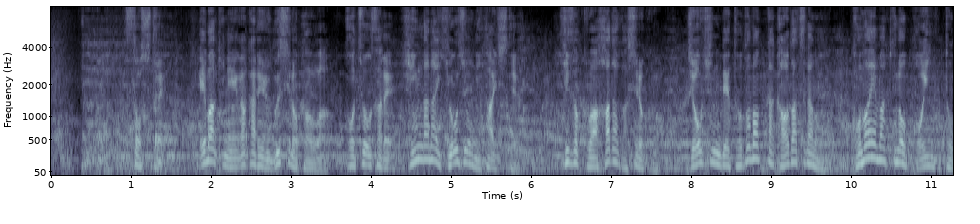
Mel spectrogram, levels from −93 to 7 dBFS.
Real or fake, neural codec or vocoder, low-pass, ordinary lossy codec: fake; codec, 16 kHz, 4 kbps, FunCodec, trained on Chinese and English, 50 frames a second; none; none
